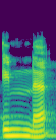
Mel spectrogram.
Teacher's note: নুনে তাসদিদ হচ্ছে গুন্না করতে হবে গুন্নাটির নাম ওয়াজিব গুন্না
